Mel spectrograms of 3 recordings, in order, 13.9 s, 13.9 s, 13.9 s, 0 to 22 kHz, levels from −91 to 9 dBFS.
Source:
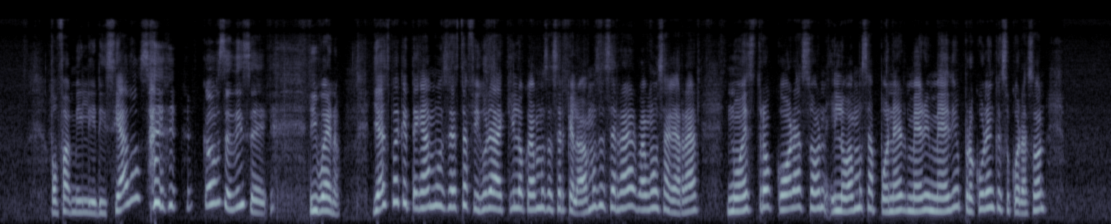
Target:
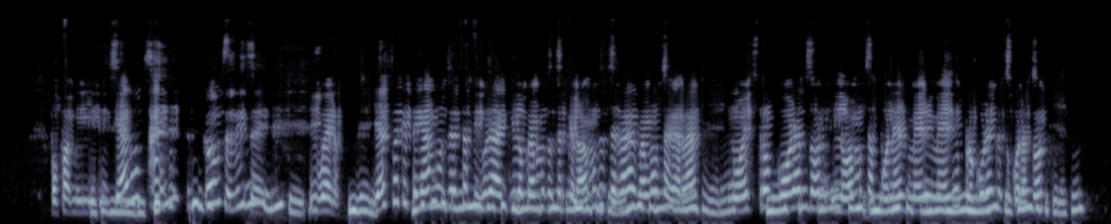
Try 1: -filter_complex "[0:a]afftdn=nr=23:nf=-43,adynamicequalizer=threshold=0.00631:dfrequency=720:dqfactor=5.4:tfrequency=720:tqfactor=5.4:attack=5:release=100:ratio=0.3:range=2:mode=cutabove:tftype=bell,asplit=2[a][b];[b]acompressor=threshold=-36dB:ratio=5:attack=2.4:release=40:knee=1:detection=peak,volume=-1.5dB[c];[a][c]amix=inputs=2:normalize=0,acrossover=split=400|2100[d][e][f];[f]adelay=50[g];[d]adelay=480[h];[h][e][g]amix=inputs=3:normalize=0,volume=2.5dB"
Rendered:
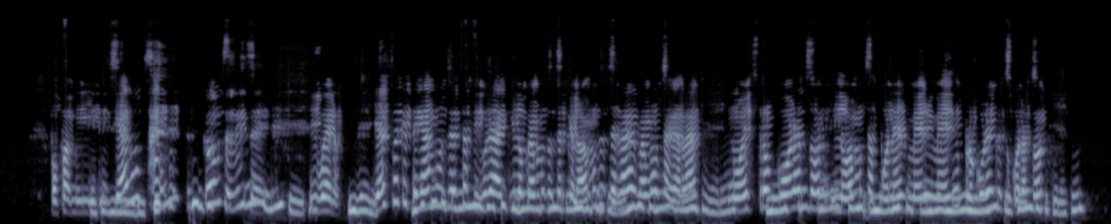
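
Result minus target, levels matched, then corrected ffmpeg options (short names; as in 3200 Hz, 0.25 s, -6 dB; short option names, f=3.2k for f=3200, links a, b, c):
compressor: peak gain reduction +7.5 dB
-filter_complex "[0:a]afftdn=nr=23:nf=-43,adynamicequalizer=threshold=0.00631:dfrequency=720:dqfactor=5.4:tfrequency=720:tqfactor=5.4:attack=5:release=100:ratio=0.3:range=2:mode=cutabove:tftype=bell,asplit=2[a][b];[b]acompressor=threshold=-26.5dB:ratio=5:attack=2.4:release=40:knee=1:detection=peak,volume=-1.5dB[c];[a][c]amix=inputs=2:normalize=0,acrossover=split=400|2100[d][e][f];[f]adelay=50[g];[d]adelay=480[h];[h][e][g]amix=inputs=3:normalize=0,volume=2.5dB"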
